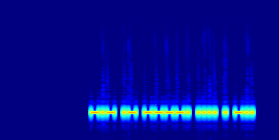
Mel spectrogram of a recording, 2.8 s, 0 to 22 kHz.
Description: Morse code, heard as a keyed tone, about 46 wpm, 700 Hz. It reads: KA9HED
